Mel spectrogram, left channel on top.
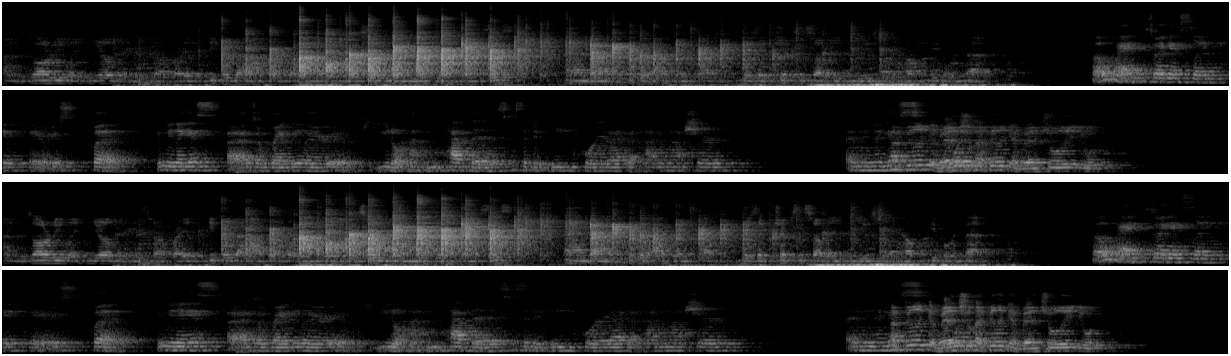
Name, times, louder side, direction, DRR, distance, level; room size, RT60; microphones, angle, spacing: voice 1, 0.0-5.1 5.6-9.8 21.2-23.2, right 2 dB, 50° right, 3 dB, 0.6 m, -42 dB
Clapping / Applause, 1.1-10.1, equal, 5° left, 0.7 m, -31 dB
voice 2, 10.9-12.9 13.2-13.4 13.8-19.5 20.7-21.3 21.6-22.0, left 1 dB, 30° left, -3 dB, 0.8 m, -40 dB
5.4 x 3.4 x 2.5 m, 1.0 s
head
